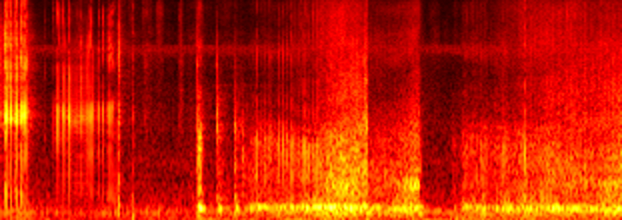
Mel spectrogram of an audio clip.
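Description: A clear plastic PET water bottle with a green label, hollow and mostly empty, is held in both hands and squeezed, crinkled and twisted with the fingers. Sharp crackles and snaps give way to a rough, scraping crinkle with a low buzzy tone running underneath.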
